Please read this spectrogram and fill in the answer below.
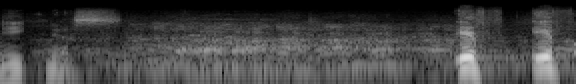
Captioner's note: laughter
